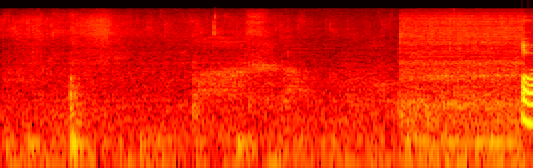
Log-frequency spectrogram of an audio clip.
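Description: Thick masala gravy with potatoes sizzling in a kadai while a wooden spatula stirs it, with a light knock of the spatula against the pan. The sizzle gets louder about three seconds in.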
